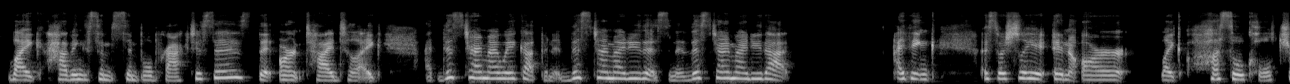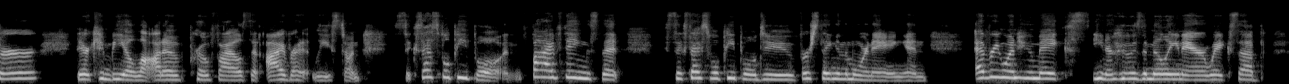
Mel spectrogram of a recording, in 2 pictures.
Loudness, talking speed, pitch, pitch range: -22 LUFS, 180 wpm, 260 Hz, 215-290 Hz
